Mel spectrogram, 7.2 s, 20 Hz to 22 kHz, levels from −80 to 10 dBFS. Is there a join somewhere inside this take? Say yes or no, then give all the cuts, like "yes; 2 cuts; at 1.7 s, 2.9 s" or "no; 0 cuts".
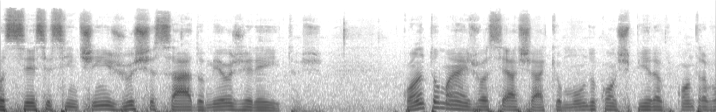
no; 0 cuts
